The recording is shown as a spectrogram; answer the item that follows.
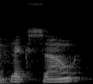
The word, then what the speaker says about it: inflexão: Da mesma forma, inflexão tem encontro de dois sons, de dois fonemas.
